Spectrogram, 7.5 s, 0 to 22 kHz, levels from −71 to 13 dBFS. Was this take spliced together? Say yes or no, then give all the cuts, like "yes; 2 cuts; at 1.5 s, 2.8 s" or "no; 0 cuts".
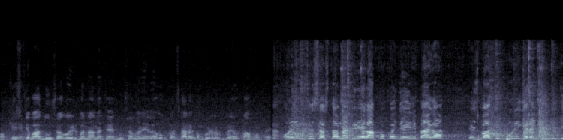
yes; 1 cut; at 3.7 s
